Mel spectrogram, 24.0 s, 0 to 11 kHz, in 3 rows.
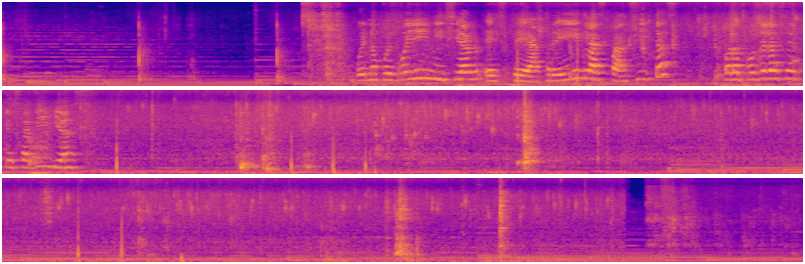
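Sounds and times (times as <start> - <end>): background music with held notes: 0.0 - 24.0
mushrooms sizzling in a pan: 5.0 - 22.3.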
